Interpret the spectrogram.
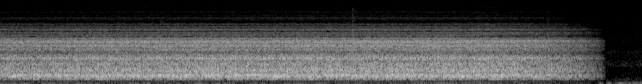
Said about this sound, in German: Weißes Rauschen, Diode GAZ 17 Volt DDR.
